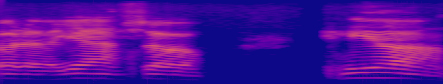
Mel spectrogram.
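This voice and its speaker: The man's intonation is fairly even. His pitch sits in the medium range. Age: 20s. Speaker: former inmate. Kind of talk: interview.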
